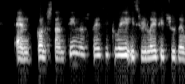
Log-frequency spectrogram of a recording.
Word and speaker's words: Konstantinos: isn't one yeah yeah so my name is pronounced Konstantinos and or as I have hear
